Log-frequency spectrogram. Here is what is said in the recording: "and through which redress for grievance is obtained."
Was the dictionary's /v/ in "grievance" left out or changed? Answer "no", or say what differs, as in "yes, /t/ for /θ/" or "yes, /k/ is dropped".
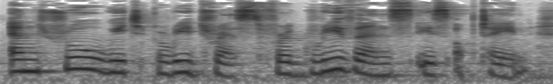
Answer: no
